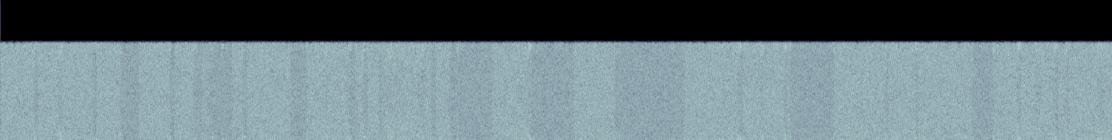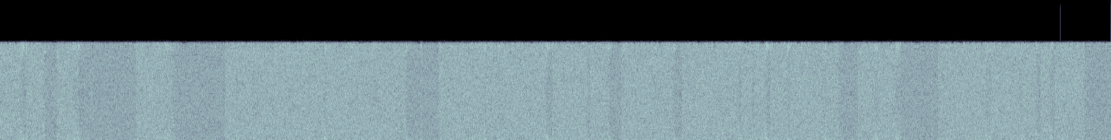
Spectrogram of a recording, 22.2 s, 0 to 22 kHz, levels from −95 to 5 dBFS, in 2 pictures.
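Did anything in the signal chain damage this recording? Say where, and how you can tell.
Yes. The damage is a wrong sample width at the sample-format conversion stage, present throughout. Loud noise buries the speech, which runs about 1.33 times fast and high. That fits packed 24-bit samples read as 32-bit integers, misaligning bytes across sample boundaries.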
